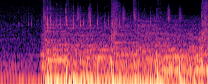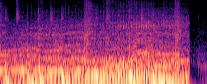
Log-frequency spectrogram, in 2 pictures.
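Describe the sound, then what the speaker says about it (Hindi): Motorbike engine running after a kick-start, a loud steady revving drone with rhythmic pulses that lasts about four seconds, then cuts off sharply. "बाइक को किक मारी।"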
